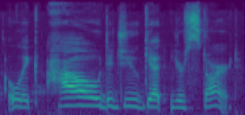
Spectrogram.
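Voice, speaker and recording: A woman's voice: a little high, fairly even intonation, slow, bright, forceful tone. A woman hosting an interview, upbeat and welcoming. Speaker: host.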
